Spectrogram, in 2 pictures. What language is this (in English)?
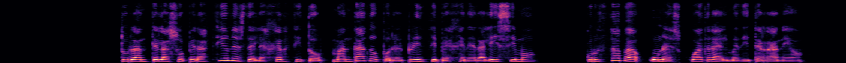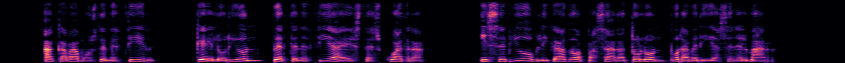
Spanish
